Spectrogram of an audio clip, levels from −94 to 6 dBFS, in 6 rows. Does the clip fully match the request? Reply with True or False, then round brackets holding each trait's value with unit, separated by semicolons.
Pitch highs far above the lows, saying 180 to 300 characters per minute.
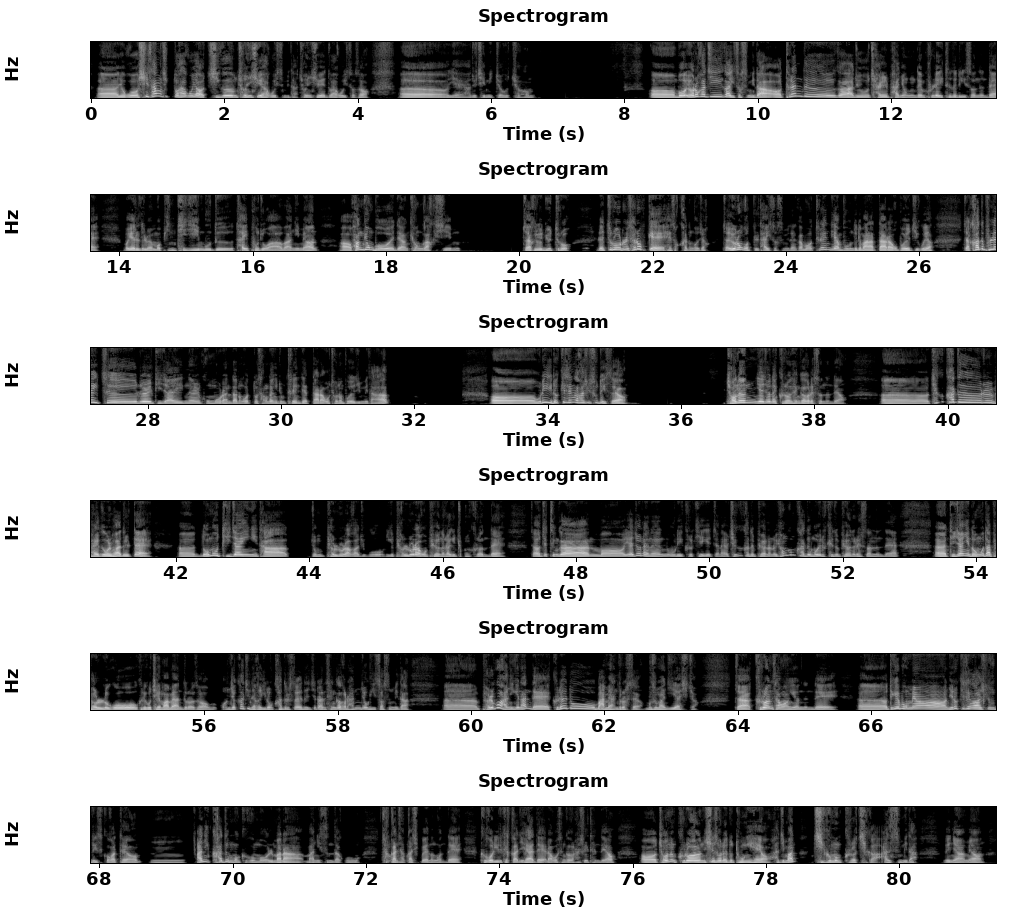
False (7.9 semitones; 370 characters per minute)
